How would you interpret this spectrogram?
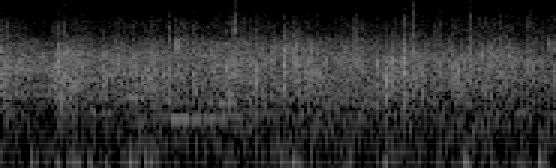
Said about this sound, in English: Let's clap your hands. Hallelujah.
